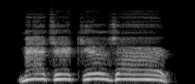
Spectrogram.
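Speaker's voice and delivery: very high shout, stretched and drawn out. Calling out in character during a fight, as a free action: in-character shout. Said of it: "I'm just gonna shout out".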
